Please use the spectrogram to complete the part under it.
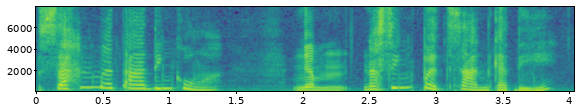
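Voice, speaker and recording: A woman's voice: sits high, very animated, slow, no room sound, full character voice. A woman acting a kind, grateful young woman and caring older sister in a radio comedy drama.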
